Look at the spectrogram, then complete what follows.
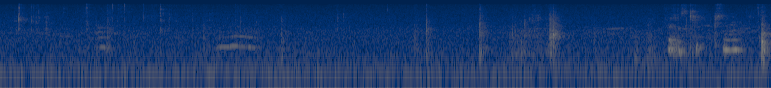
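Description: Faint, scattered clicks and handling noise from a barrel curling iron being worked through hair, with a small cluster of clicks near the end.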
